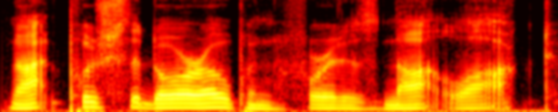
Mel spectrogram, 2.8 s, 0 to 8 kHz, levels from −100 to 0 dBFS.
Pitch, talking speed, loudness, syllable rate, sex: 105 Hz, 235 wpm, -20 LUFS, 4.9 syllables/s, male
